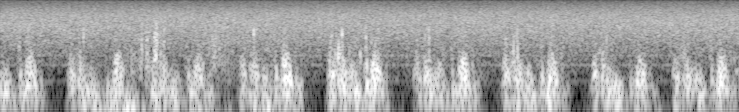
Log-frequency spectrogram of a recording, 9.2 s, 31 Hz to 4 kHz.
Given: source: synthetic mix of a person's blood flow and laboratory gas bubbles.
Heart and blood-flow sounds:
Doppler ultrasound of blood flow; precordium
9.15-9.25 s: bubbles
From the record:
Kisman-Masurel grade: 112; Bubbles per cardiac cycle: 1 to 2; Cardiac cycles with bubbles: 1 to 10%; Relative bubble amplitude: moderate (0.250 to 0.450); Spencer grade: 1 (occasional bubble signal discernible with the cardiac motion signal, with majority of cardiac periods free of bubbles); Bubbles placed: anywhere in the cardiac cycle

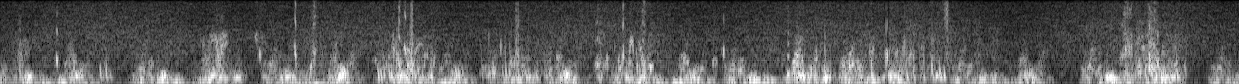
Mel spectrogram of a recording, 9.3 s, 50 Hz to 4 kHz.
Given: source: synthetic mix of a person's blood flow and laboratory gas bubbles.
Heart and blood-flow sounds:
Doppler ultrasound of blood flow; precordium
0.08-0.23 s: bubbles
0.40-0.46 s: bubbles
0.53-0.58 s: bubbles
0.72-0.86 s: bubbles
1.49-1.86 s: bubbles
1.91-1.99 s: bubbles
2.19-2.25 s: bubbles
2.29-2.39 s: bubbles
2.78-3.29 s: bubbles
3.58-4.16 s: bubbles
4.44-4.94 s: bubbles
5.33-5.46 s: bubbles
5.56-5.65 s: bubbles
5.88-6.30 s: bubbles
6.43-7.12 s: bubbles
8.38-8.92 s: bubbles
From the record:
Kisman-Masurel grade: 332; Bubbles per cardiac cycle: rolling drumbeat, 9 or more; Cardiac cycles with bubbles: 50 to 99%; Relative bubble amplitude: moderate (0.250 to 0.450); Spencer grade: 3 (all of the cardiac periods contain showers or single bubble signals, but not dominating or overriding the cardiac motion signals); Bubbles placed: only in the low amplitude regions of the cardiac cycle

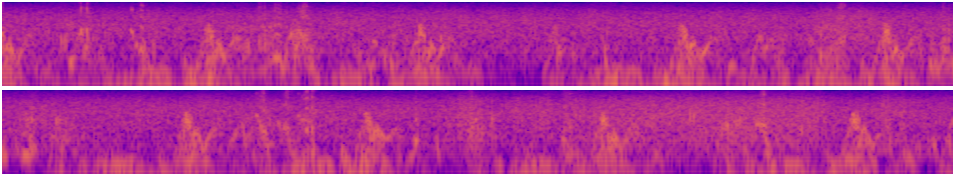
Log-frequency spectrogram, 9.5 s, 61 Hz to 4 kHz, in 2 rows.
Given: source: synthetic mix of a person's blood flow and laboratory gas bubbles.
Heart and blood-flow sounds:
Doppler ultrasound of blood flow; precordium
0.27-0.80 s: bubbles
1.11-1.66 s: bubbles
1.69-2.04 s: bubbles
2.15-2.23 s: bubbles
2.96-3.07 s: bubbles
4.02-4.28 s: bubbles
4.56-5.11 s: bubbles
6.01-6.38 s: bubbles
6.78-7.03 s: bubbles
7.07-7.25 s: bubbles
7.54-7.64 s: bubbles
7.98-8.04 s: bubbles
8.16-8.25 s: bubbles
8.35-8.79 s: bubbles
9.14-9.52 s: bubbles
From the record:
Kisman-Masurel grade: 242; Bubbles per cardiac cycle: several, 3 to 8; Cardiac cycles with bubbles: 100%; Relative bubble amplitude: moderate (0.250 to 0.450); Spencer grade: 3 (all of the cardiac periods contain showers or single bubble signals, but not dominating or overriding the cardiac motion signals); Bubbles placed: only in the low amplitude regions of the cardiac cycle

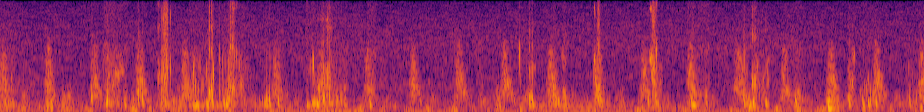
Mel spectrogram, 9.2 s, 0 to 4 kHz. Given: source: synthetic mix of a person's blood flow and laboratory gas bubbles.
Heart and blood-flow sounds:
Doppler ultrasound of blood flow; subclavian vein
0.00-0.16 s: bubbles
0.87-0.96 s: bubbles
1.02-1.29 s: bubbles
1.35-1.48 s: bubbles
1.56-1.74 s: bubbles
1.89-2.50 s: bubbles
2.59-2.84 s: bubbles
3.07-3.49 s: bubbles
3.66-3.77 s: bubbles
5.17-5.38 s: bubbles
5.50-5.70 s: bubbles
5.93-6.06 s: bubbles
6.46-6.64 s: bubbles
6.87-7.11 s: bubbles
7.39-7.72 s: bubbles
7.92-8.04 s: bubbles
8.47-8.81 s: bubbles
9.05-9.25 s: bubbles
From the record:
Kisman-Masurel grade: 232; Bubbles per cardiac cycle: several, 3 to 8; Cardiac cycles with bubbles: 50 to 99%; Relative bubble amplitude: moderate (0.250 to 0.450); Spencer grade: 3 (all of the cardiac periods contain showers or single bubble signals, but not dominating or overriding the cardiac motion signals); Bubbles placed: anywhere in the cardiac cycle

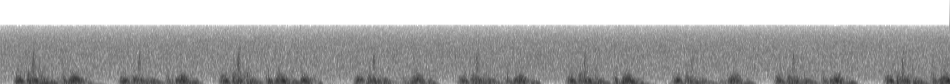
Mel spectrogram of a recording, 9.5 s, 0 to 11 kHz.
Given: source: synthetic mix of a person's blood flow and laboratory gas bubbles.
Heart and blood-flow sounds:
Doppler ultrasound of blood flow; precordium
no bubbles
From the record:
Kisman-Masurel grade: 000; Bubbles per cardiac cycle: 0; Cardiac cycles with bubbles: 0%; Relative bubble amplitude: no bubbles discernible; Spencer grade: 0 (complete lack of bubble signals)

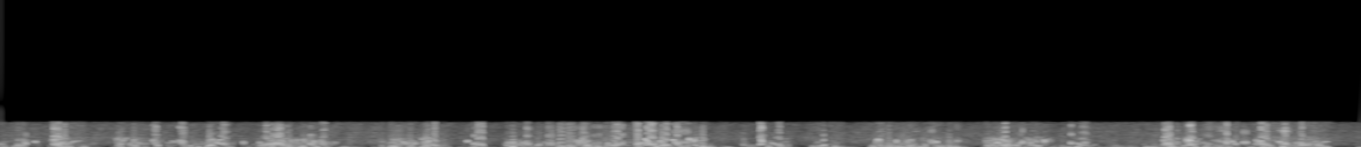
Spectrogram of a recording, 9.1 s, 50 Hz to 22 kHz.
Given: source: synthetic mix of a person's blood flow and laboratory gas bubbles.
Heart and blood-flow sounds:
Doppler ultrasound of blood flow; precordium
0.00-0.65 s: bubbles
0.74-2.25 s: bubbles
2.51-3.02 s: bubbles
3.08-3.26 s: bubbles
3.34-4.77 s: bubbles
4.93-5.28 s: bubbles
5.38-5.62 s: bubbles
5.78-6.45 s: bubbles
6.54-7.32 s: bubbles
7.50-8.89 s: bubbles
From the record:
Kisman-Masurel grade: 444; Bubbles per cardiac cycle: continuous sound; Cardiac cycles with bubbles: 100%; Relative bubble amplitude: maximal (0.775 to 0.999); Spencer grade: 4 (maximum detectable bubble signal sounding continuously throughout systole and diastole of every cardiac period, and overriding the amplitude of the normal cardiac signals); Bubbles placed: anywhere in the cardiac cycle

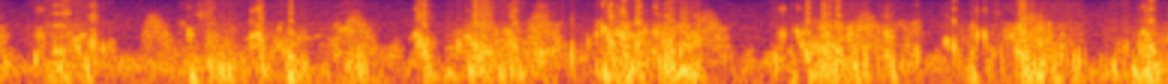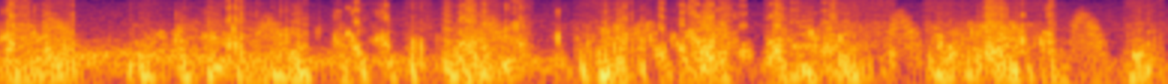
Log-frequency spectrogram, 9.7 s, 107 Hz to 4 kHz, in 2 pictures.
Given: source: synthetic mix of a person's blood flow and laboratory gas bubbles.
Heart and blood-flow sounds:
Doppler ultrasound of blood flow; subclavian vein
0.00-0.04 s: bubbles
0.10-0.50 s: bubbles
0.73-1.57 s: bubbles
1.70-3.05 s: bubbles
3.19-3.84 s: bubbles
3.91-4.53 s: bubbles
4.60-5.20 s: bubbles
5.36-6.19 s: bubbles
6.23-7.09 s: bubbles
7.14-8.00 s: bubbles
8.04-8.60 s: bubbles
8.70-9.33 s: bubbles
9.53-9.74 s: bubbles
From the record:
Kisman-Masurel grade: 444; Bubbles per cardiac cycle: continuous sound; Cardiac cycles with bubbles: 100%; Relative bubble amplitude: maximal (0.775 to 0.999); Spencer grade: 4 (maximum detectable bubble signal sounding continuously throughout systole and diastole of every cardiac period, and overriding the amplitude of the normal cardiac signals); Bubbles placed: anywhere in the cardiac cycle

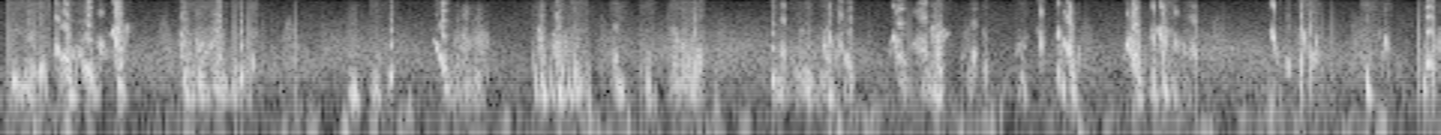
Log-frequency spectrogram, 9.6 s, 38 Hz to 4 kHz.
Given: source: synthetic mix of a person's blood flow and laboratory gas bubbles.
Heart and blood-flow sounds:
Doppler ultrasound of blood flow; subclavian vein
0.04-0.34 s: bubbles
0.36-0.88 s: bubbles
1.18-1.73 s: bubbles
2.30-2.42 s: bubbles
2.46-2.65 s: bubbles
2.88-3.27 s: bubbles
3.53-3.94 s: bubbles
4.06-4.20 s: bubbles
4.27-4.37 s: bubbles
4.45-4.70 s: bubbles
5.12-5.70 s: bubbles
5.93-6.33 s: bubbles
6.44-6.60 s: bubbles
6.76-6.86 s: bubbles
6.90-6.98 s: bubbles
7.02-7.21 s: bubbles
7.48-7.99 s: bubbles
8.44-8.81 s: bubbles
9.06-9.27 s: bubbles
9.46-9.62 s: bubbles
From the record:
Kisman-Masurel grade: 233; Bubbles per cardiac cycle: several, 3 to 8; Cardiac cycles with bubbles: 50 to 99%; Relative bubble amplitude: loud (0.450 to 0.775); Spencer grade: 3 (all of the cardiac periods contain showers or single bubble signals, but not dominating or overriding the cardiac motion signals); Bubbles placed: anywhere in the cardiac cycle

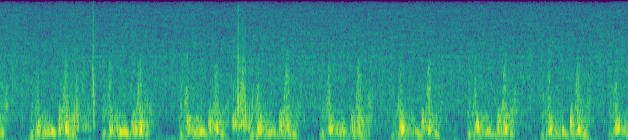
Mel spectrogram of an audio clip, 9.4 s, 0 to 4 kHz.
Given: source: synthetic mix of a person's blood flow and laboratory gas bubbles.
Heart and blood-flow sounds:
Doppler ultrasound of blood flow; precordium
0.94-1.46 s: bubbles
3.47-3.83 s: bubbles
From the record:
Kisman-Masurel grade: 222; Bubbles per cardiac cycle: several, 3 to 8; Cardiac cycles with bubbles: 10 to 50%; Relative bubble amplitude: moderate (0.250 to 0.450); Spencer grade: 2 (many but less than half of the cardiac periods contain bubble signals, singularly or in groups); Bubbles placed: only in the low amplitude regions of the cardiac cycle

